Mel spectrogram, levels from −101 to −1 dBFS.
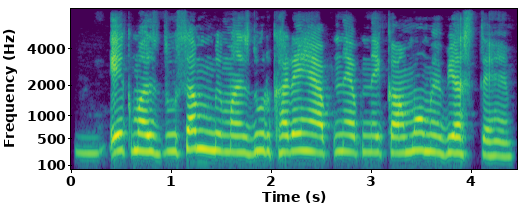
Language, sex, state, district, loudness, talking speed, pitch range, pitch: Hindi, male, Bihar, Saharsa, -14 LUFS, 150 wpm, 265-290 Hz, 275 Hz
